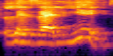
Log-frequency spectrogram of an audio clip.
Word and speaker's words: les alliés: So les alliés? Les alliés. – C'est ça? – Oui, c'est ça.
